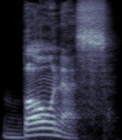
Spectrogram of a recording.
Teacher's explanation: El sonido largo de la O y el sonido corto de la U, el schwa.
